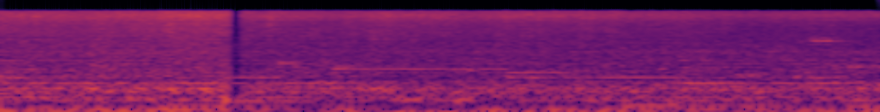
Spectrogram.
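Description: Ground spices and whole spices sizzling in ghee in a nonstick wok as a spatula stirs them, under soft background music with held notes. There is a brief break in the sound about a second in.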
